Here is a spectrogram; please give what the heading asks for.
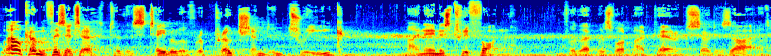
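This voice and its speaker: An actor playing a scornful, resentful brother in a video game, with theatrical, archaic, accusing diction. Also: male voice, lowish voice, very animated, measured pace. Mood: grand welcome. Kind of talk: scripted dramatic game dialogue. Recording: echoing hall, long reverb, faint hiss.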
